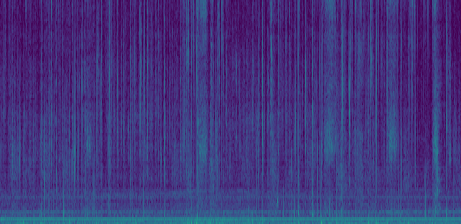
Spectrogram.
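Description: Close-miked eating of a mouthful of biryani and mutton: wet chewing with many quick mouth clicks and smacks, then fingers squelching through the rice near the end. A steady low hum runs underneath.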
